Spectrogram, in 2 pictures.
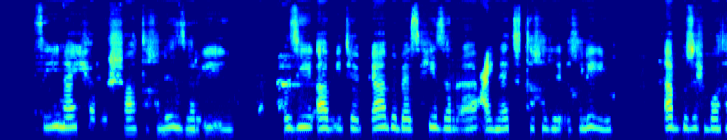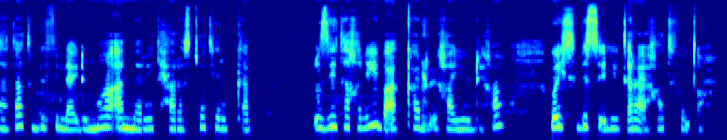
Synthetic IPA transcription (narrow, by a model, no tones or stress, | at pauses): ʔʔɨzinajħɨɾɨʃat̪ʰɐ̥xlizɐɾʔiɨjːu | ʔɨziʔaβʔit̪ʰjo̞pʼːjabɨbɐzħizɨɾʔɐʕa̰jnɐt̪ʰːɐxliʔɨxliɨjːu | aβbɨzuħbo̞t̪ʰat̪ʰat̪bɨfɨlːajd̪ɨmːaʔa̰βmːɐɾe̞t̪ħaɾɐst̪ʰo̞t̪jɪɾɨkːɐβ | ʔɨzit̪ʰɐxlibɨʔakʰːalɾɨʔixajːud̪ixa | wɔjbɨsɨʔlit̪ʼɨɾaʔixat̪ʰɨ̥fɐlt̪ʼo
